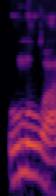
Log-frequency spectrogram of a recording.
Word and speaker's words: Oumuwa: that is awesome so where does the name umuah am i saying it right yes where does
